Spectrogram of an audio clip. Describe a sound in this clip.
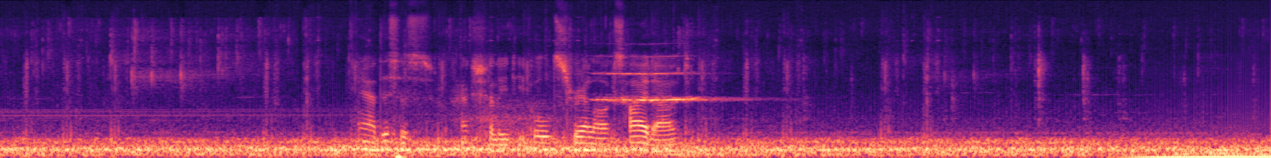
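Footsteps scuff slowly across a hard concrete floor.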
